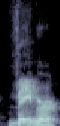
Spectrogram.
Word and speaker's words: Weber: side is often associated more with weber that's weber pronounced weber vaber then marks uh and weber did focus a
